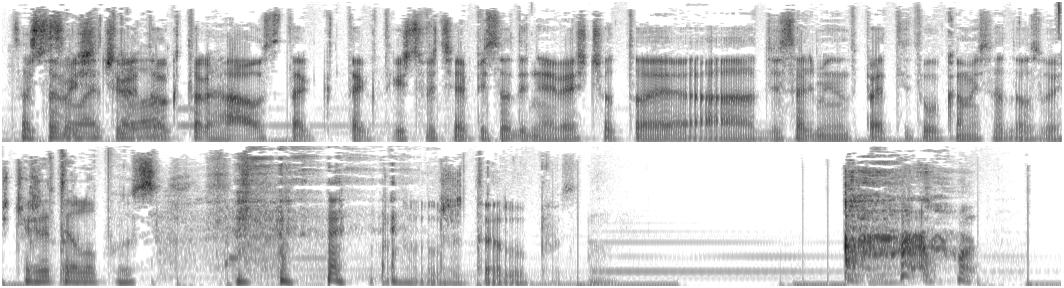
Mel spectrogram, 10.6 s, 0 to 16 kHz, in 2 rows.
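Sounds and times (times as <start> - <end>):
speech: 0.1 - 8.4, 9.8 - 10.3
laughter: 6.4 - 7.4
harsh raspy cough: 9.5 - 10.2.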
